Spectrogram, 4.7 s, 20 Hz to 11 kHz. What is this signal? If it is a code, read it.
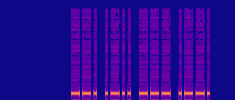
Morse code, heard as a keyed tone, about 20 wpm, 800 Hz. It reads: GLOP
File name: Alphabetical / Alphabetical mp3s / Gs @20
